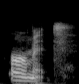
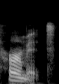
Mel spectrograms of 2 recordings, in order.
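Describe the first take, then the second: First: The word begins without an h sound. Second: The word begins with a clear h sound. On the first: This is a small regional pronunciation. "there might be an area of England that might pronounce it hermit" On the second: This is the usual pronunciation. "usually it's hermit"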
